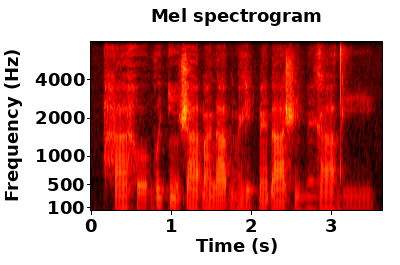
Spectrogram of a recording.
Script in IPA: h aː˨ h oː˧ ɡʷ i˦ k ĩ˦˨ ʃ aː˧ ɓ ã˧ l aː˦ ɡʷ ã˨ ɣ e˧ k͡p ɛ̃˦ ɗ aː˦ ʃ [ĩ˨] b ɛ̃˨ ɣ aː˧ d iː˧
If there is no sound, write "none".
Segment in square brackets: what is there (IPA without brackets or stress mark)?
ĩ˨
